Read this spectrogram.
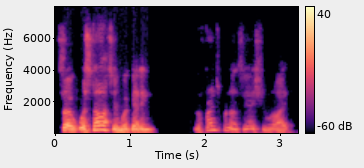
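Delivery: ordinary talk, nothing marked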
